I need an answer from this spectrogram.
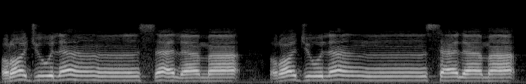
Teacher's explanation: You have a tanween followed by a sin. So it will be ikhfa, and there will be a ghunnah. Now we said the ghunnah is the sound that comes from the nose.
